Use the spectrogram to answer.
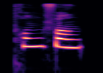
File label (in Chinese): "通风", Chinese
